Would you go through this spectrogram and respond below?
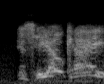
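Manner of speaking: loud, high stage whisper, loud enough to carry. Asking Turman whether Lord Dragon is okay, in a loud whisper. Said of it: "I whispered to Turman. Kind of loudly whispering".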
